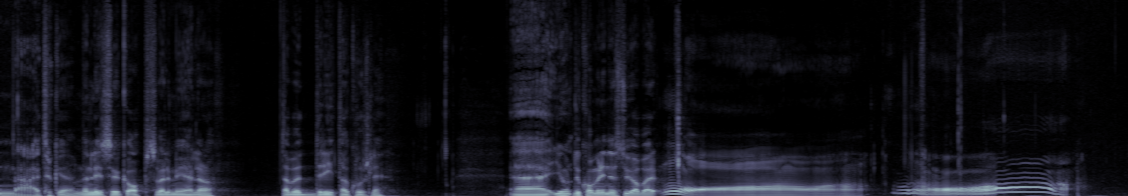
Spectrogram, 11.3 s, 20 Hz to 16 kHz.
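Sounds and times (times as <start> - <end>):
speech: 0.0 - 2.2, 2.8 - 4.0, 5.1 - 8.0
voice imitating stomach rumbling with gurgling groans: 6.6 - 11.0.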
